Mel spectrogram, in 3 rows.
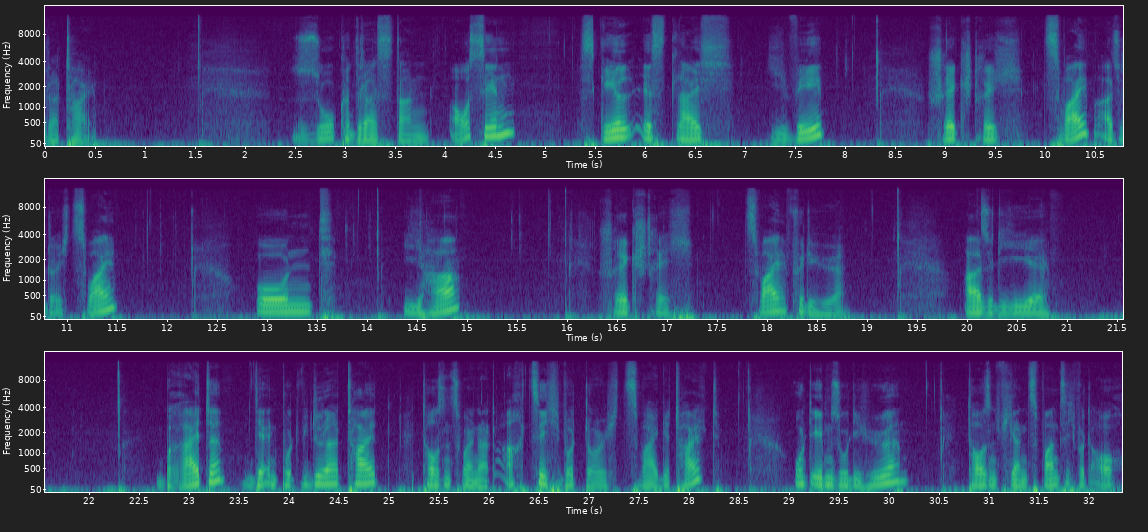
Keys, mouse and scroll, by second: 0.0 Delete, 2.0-4.6 typing, 5.7 Right, 7.0 Delete, 7.6 i, 9.0 g, 9.2 BackSpace, 9.8 shift+h, 11.2 2.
